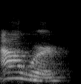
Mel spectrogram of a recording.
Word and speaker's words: hour: I need an hour. I need an hour. Look here, hour. The H here is what? Is silent H. The H here is silent H.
